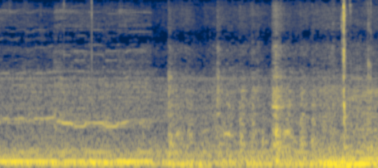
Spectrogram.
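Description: Hyundai car engine turned over with pliers in place of the ignition, cranking and catching under steady idle noise, fairly faint and close, with a few clicks.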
